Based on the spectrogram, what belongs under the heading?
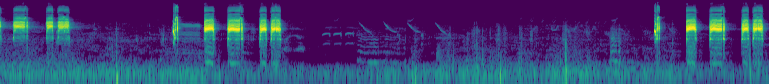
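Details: Black-tailed godwit calling: loud, harsh, high calls in short bursts, two or three in quick succession, separated by long quiet gaps, with faint low rumble between.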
